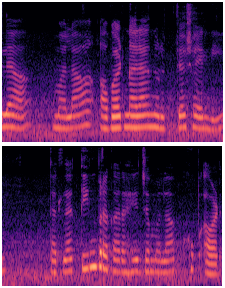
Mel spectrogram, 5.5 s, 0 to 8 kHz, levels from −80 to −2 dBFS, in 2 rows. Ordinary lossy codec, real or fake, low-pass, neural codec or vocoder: none; real; none; none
